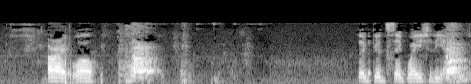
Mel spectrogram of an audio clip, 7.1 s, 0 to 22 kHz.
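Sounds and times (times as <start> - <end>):
speech: 0.7 - 2.3, 5.4 - 7.0
dogs barking and scuffling: 1.5 - 4.0, 6.6 - 7.0.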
